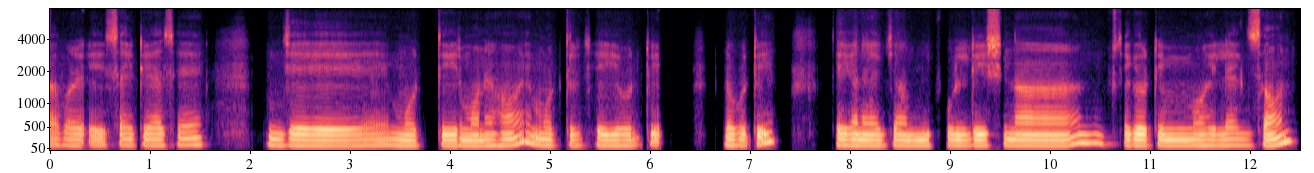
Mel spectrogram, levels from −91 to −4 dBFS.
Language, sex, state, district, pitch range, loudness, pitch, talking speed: Bengali, male, Tripura, Unakoti, 115-120 Hz, -17 LUFS, 120 Hz, 95 wpm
